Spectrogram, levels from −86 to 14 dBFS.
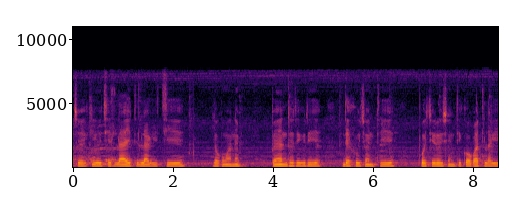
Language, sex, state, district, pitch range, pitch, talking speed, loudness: Odia, male, Odisha, Sambalpur, 130-135 Hz, 130 Hz, 40 wpm, -17 LUFS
